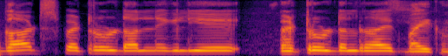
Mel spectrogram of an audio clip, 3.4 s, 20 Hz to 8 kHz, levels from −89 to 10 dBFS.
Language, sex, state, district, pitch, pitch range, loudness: Hindi, male, Haryana, Rohtak, 160 Hz, 155-165 Hz, -15 LUFS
